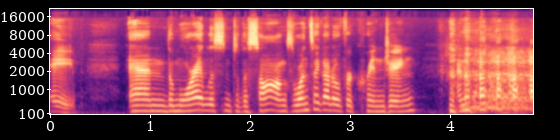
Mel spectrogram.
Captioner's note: laughter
